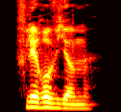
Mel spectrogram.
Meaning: flerovium
- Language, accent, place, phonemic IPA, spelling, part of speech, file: French, France, Lyon, /fle.ʁɔ.vjɔm/, flérovium, noun, LL-Q150 (fra)-flérovium.wav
